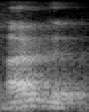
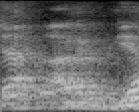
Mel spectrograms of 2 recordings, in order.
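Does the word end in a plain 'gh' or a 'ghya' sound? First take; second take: gh; ghya. First: The word ends in a plain 'gh' sound. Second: The word ends in a 'ghya' sound. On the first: The speaker calls it wrong. "विशेष अर्घ स्थापन नहीं" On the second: The speaker calls it right. "विशेष अर्घ्य"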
